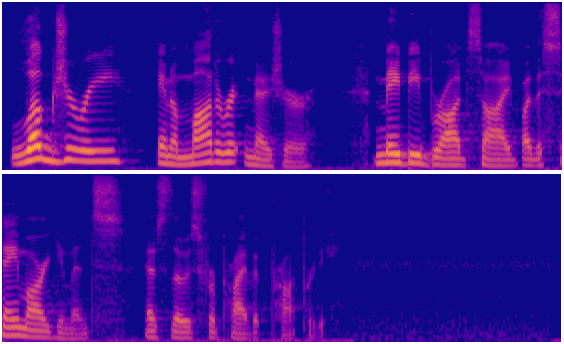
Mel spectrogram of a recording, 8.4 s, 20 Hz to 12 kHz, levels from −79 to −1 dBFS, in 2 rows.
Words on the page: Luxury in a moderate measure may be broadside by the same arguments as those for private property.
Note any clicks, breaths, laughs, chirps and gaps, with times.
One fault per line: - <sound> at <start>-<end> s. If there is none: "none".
none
